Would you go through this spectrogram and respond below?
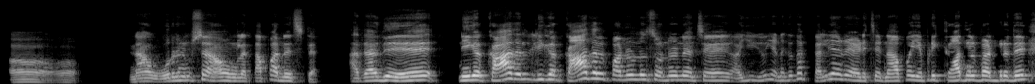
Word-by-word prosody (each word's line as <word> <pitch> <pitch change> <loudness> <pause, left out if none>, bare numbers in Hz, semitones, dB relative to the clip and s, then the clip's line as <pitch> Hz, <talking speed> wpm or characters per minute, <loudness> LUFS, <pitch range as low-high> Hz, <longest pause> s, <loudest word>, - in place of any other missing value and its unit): ஓ! - - -8 0.5
ஓ! - - -14 0.7
நான் 145 +1 -2
1 165 +4 -3
நிமிஷம் 185 -1 -1
உங்களை 160 -2 -2
தப்பா 155 +6 -3
நினைச்சிட்டேன், 165 -1 -5 0.4
அதாவது 175 +5 +1 0.7
நீங்க 195 +2 +7
காதல் 245 +6 +6
நீங்க 230 0 +1 0.2
காதல் 270 -1 +5
பண்ணனு 225 +1 0
சொன்னோன 205 +1 -1
வச்சு 185 0 -5 0.3
ஐய்யயோ 180 +5 -10
எனக்கு 185 +2 -8
தான் 265 0 -9
கல்யாணம் 230 0 -2
ஆயிடுச்சே, 175 +1 -3
நான் 170 +1 0
போய் 200 -3 0
எப்படி 205 +3 -4
காதல் 200 +3 +1
பண்றது? 200 +1 +2
195 Hz, 150 wpm, -21 LUFS, 175-210 Hz, 0.7 s, நீங்க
